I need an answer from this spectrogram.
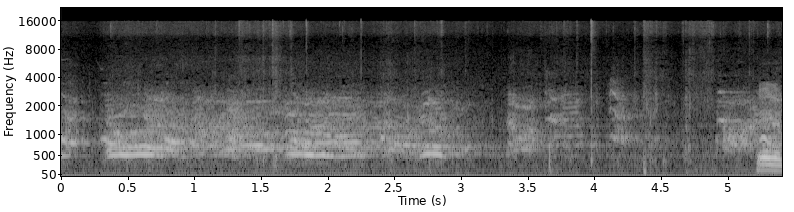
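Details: Rabbit dogs with several pups in the pack give a dense chorus of musical bays while running rabbits at Relay Hunt club. The chorus fades after three seconds into scattered yelps, rustling and a closing voice.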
